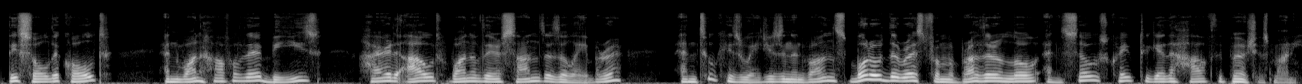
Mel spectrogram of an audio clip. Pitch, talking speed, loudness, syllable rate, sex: 135 Hz, 190 wpm, -18 LUFS, 5.2 syllables/s, male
